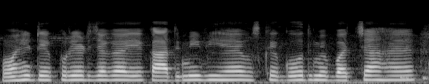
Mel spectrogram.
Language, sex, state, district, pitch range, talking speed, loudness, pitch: Hindi, female, Jharkhand, Garhwa, 195-205 Hz, 165 wpm, -15 LUFS, 205 Hz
